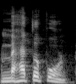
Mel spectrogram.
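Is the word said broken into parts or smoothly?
smoothly. The word is said smoothly without breaks.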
